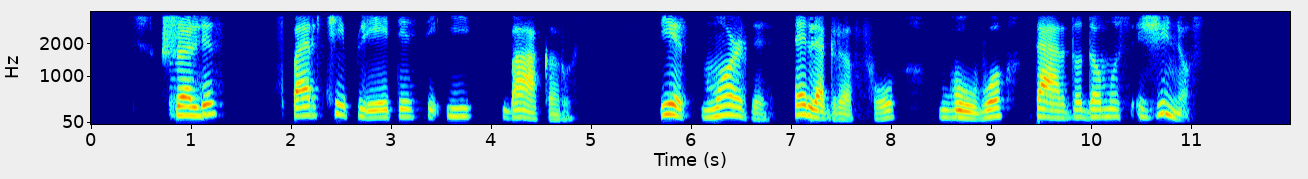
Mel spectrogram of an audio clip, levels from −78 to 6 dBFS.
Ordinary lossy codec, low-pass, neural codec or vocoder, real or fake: AAC, 24 kbps; 3.6 kHz; codec, 24 kHz, 0.9 kbps, DualCodec; fake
